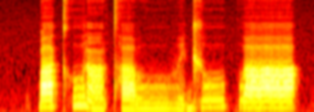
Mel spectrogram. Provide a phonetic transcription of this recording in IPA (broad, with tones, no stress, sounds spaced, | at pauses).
k͡p a˦ kʰ u˦ ɾ ã˨ tʰ a˨ β uː˨ β ɪ˨ d͡ʒ uː˦ kʷ aː˦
